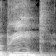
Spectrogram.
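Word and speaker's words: read: एक साथ चलती हैं रीड सिर्फ बोलने का अंतर आ जाएगा रेड रेट स्पेलिंग सेम है रीड रीड रीड नहीं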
